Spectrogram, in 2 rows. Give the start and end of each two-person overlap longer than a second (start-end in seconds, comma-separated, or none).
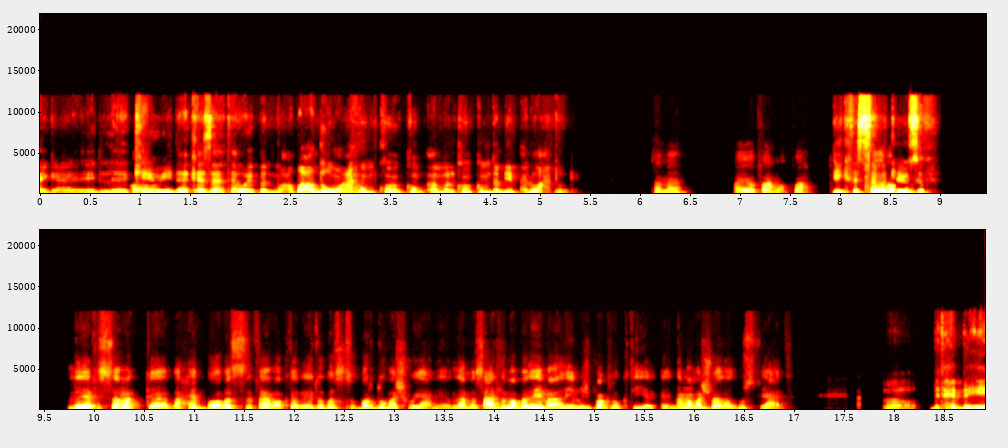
none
